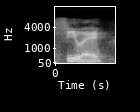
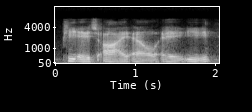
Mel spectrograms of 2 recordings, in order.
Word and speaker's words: Philae: So it's called Philae, Philae, and I did look up the pronunciation.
